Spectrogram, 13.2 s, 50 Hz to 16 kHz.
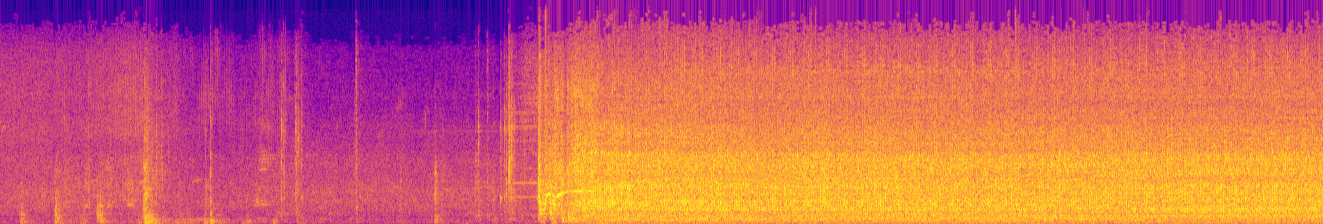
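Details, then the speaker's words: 2011–2018 Ford F250 6.7L Powerstroke diesel started after replacing failed OEM cold side intercooler charge pipe with Sinister Diesel pipe: clicks, then steady even idle with no hiss or whoosh; repair done. "now we're going go start it up see what it sounds like see if we got our power back"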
